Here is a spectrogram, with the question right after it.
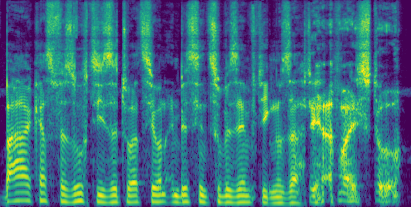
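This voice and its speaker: A man with a creaky, gravelly voice at medium pitch plays a tabletop game. He casually narrates his character in the third person. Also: fairly quick. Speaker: player.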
